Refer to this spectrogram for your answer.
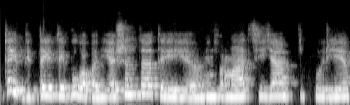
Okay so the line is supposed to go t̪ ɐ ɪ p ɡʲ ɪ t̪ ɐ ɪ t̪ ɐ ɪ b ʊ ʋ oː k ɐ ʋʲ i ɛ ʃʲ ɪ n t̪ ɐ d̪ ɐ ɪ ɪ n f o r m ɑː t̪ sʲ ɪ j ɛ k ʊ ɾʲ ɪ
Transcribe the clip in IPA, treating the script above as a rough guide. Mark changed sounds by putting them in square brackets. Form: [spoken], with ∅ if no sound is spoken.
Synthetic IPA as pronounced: t̪ ɐ ɪ p ɡʲ ɪ t̪ ɐ ɪ t̪ ɐ ɪ b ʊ ʋ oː [p] ɐ ʋʲ i ɛ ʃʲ ɪ n t̪ ɐ [t̪] ɐ ɪ ɪ n f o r m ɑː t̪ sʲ ɪ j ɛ k ʊ ɾʲ ɪ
